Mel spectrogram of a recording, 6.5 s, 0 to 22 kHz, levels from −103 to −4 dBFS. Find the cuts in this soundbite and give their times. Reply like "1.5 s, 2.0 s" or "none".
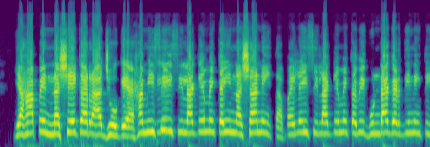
2.5 s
